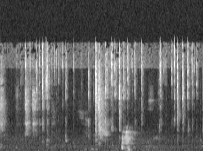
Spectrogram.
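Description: Faint, irregular keystrokes on a ThinkPad laptop keyboard as a short shell command is typed.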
